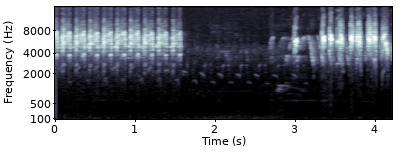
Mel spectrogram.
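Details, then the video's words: Wild-type crimson sunbird calling a rival male: a long, rapid buzzy high trill, a pause with faint thin notes, then a second brisk run of sharp, high, evenly spaced notes. "SUARA BURUNG SOGON NGALAS GACOR MEMANGGIL LAWAN JANTAN INI"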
